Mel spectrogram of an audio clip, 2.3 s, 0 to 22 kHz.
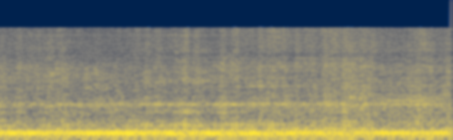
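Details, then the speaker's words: Honda CB350F four-cylinder after cam chain adjustment, restarted after being readjusted: steady, even idle with smooth low hum, earlier cam-chain whine gone; exhaust and breather smoking, owner suspects rings not yet seated after rebuild. "it's not making the noise anymore so i'll start it up here in red for you guys and show you what's going on in the back here all right so really it starts up pretty well yeah it did pretty good"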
